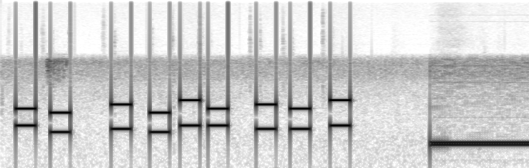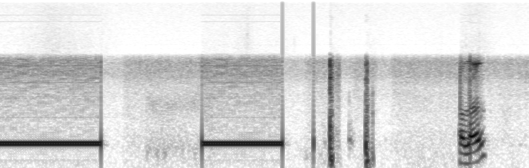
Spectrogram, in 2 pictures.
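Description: A quick series of about ten touch-tone dialing beeps as a man's phone number is called, followed by two long, steady ringing tones separated by a pause, then a few sharp clicks as the line connects.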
